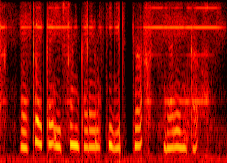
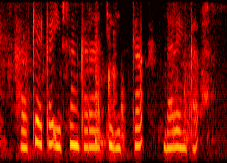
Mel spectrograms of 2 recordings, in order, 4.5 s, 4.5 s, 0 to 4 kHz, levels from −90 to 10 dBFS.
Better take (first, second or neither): second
